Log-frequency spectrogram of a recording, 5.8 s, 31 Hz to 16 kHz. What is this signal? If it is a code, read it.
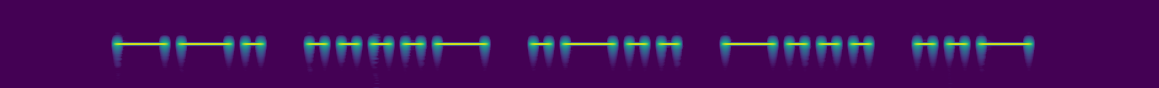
Morse code, heard as a keyed tone, about 15 wpm, 700 Hz. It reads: G4LBU
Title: DXCC-100 Call Signs - 5 Characters - Repeated 3x - 15wpm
